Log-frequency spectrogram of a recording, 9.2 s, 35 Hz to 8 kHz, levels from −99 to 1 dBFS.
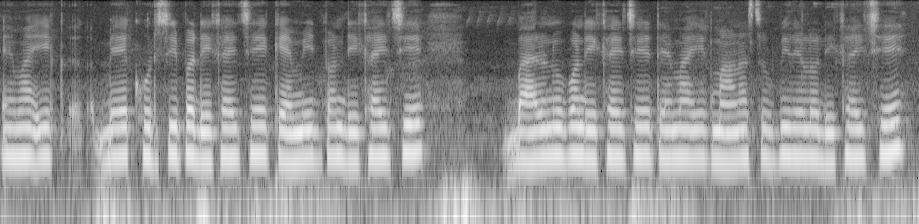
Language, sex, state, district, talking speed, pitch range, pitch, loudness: Gujarati, female, Gujarat, Valsad, 145 wpm, 170-180 Hz, 175 Hz, -14 LUFS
